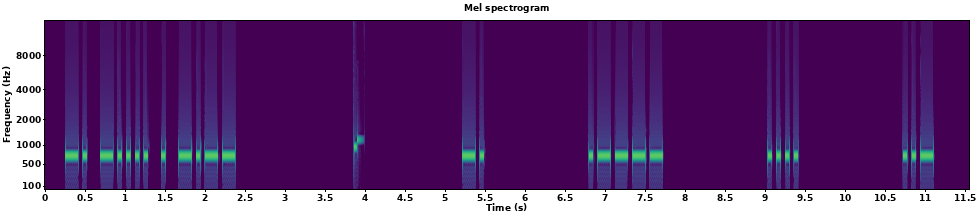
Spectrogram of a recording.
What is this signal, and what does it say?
Morse code, heard as a keyed tone, about 22 wpm, spaced as for 9 wpm, 700 Hz. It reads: N6EY N1HU
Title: USA Call Signs - 4 Characters - 8x Character Spacing - 22wpm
